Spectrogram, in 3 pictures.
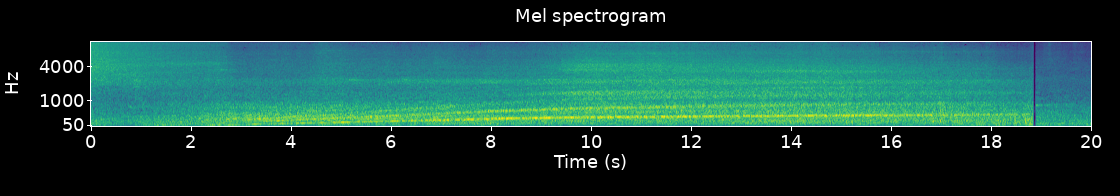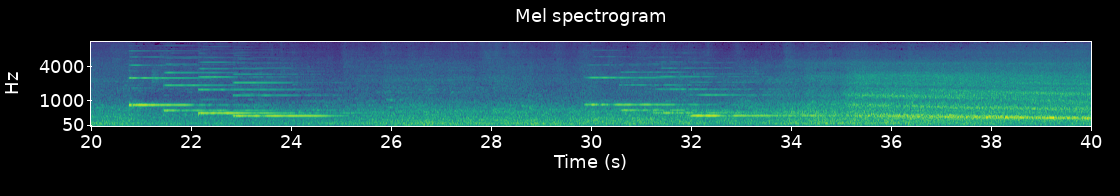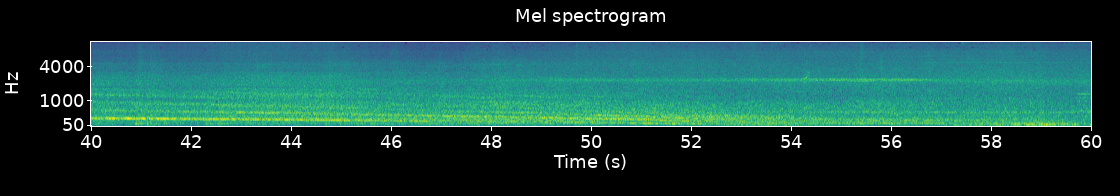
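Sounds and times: high brake squeal: 0:54.0 - 0:57.0.

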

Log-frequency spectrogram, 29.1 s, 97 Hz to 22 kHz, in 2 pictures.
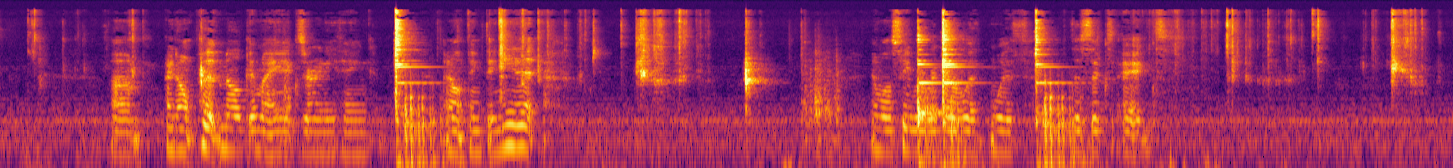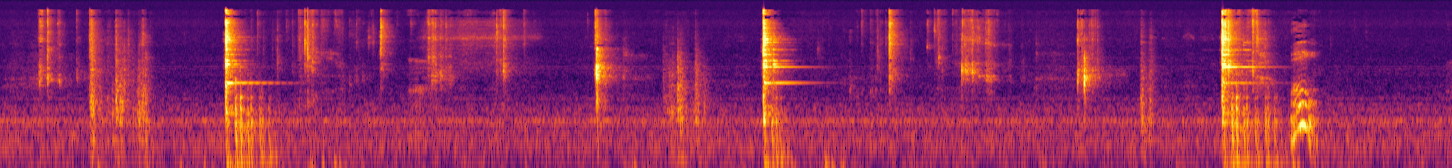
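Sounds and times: faint steady hum: 0:00.0 - 0:29.0
eggs cracking on bowl rim: 0:05.0 - 0:07.7, 0:12.2 - 0:15.4, 0:23.2 - 0:24.6, 0:25.3 - 0:25.6.

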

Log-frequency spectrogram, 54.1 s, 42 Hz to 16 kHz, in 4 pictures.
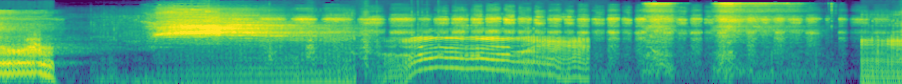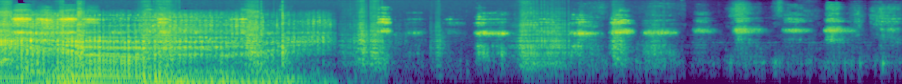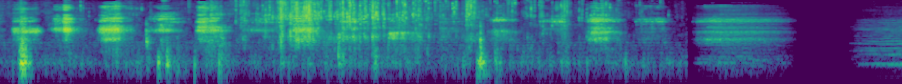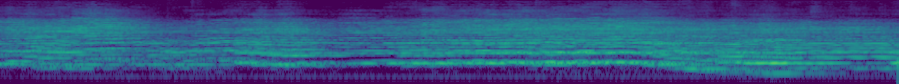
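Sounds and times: deep growl: 0:00.0 - 0:10.2, 0:12.9 - 0:18.7
person whimpering: 0:03.4 - 0:18.4.

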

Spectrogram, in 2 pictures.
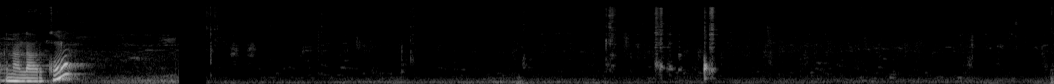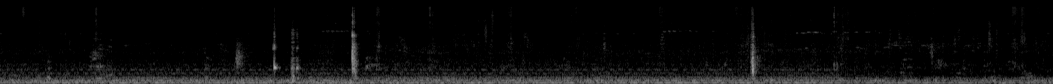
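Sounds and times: hands kneading dough in metal pan: 0:02.1 - 0:21.0
low hum: 0:10.5 - 0:21.0.

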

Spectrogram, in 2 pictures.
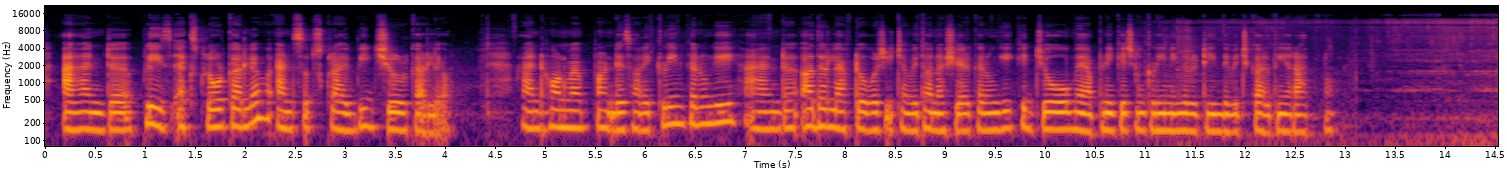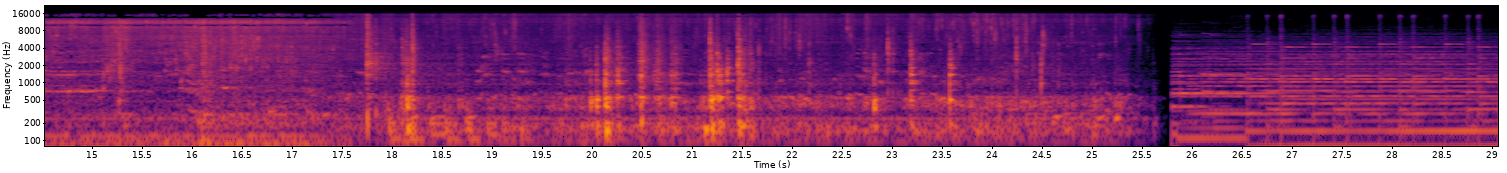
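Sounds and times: tap water running into sink: 0:13.2 - 0:25.5
pans and utensils clinking: 0:17.7 - 0:24.1.

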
